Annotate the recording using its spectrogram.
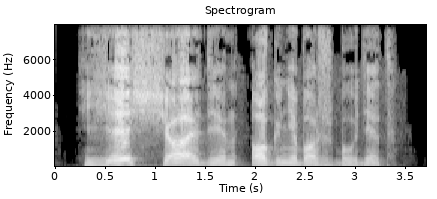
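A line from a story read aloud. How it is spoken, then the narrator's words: Snort. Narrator (Russian): Дамагость хмыкнул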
